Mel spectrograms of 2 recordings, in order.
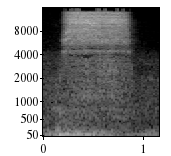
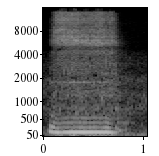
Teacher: So if you if you cover both your ears with your fingers and try to make the sound s this is a voiceless sound and if you also try to make the sound z this is a voice sound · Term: Voiceless and voiced sounds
